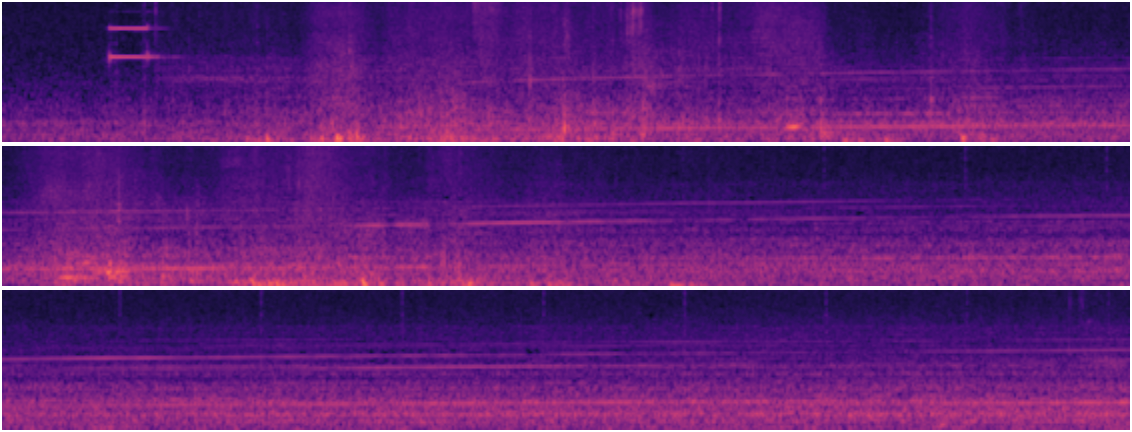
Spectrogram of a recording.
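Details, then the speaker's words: Tecmen Freflow powered air respirator pre-check: pump on low flow, hose connected to battery pack but disconnected from hood, open end occluded by hand. Steady motor hum rises in pitch when blocked, handling knocks, brief beep; occlusion alarm should follow. "Ensure hose is connected to the battery pack, but disconnect from the hood. Switch on low flow and occlude open end with hand."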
